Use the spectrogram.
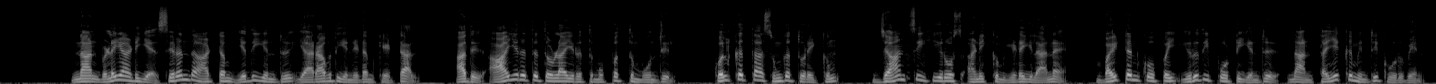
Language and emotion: Tamil, neutral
